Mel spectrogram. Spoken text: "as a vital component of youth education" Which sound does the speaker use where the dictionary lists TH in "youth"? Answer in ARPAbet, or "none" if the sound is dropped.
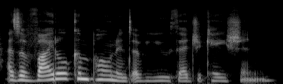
TH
